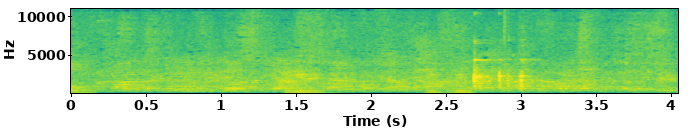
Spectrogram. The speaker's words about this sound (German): Prost. Ja, Prost. Lass mal anstoßen.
